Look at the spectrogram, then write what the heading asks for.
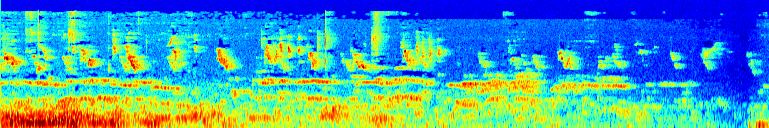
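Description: Small birds chirping, many quick high chirps one after another, growing fainter toward the end.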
